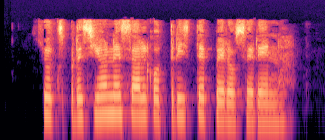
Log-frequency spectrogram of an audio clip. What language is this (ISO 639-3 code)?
spa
